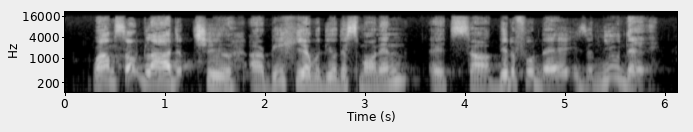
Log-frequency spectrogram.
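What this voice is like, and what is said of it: Ghanaian English accent. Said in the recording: “back home in Ghana, where I come from, just as you enjoy my beautiful accent”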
